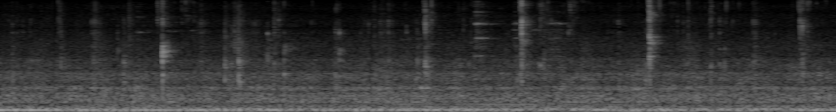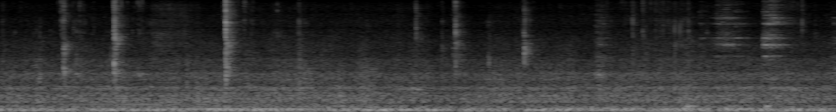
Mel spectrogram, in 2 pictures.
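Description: A person chewing fried Khmer crispy cakes close to the microphone: irregular sharp crunchy clicks over a steady low hum.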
